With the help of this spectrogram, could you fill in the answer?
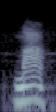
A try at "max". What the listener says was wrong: Xì nó mạnh. No, chẳng cái hơi lại, đừng có mass.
